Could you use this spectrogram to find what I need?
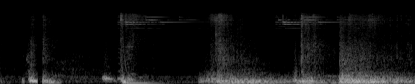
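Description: A heavy body slams onto the ground.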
